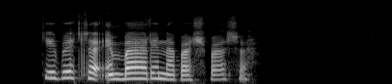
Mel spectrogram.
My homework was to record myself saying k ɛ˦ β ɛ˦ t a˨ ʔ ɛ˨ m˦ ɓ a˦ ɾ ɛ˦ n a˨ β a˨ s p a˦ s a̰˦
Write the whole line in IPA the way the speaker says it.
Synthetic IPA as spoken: k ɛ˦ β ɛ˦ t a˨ ʔ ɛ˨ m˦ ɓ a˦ ɾ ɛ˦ n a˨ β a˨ ʃ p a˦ ʃ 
